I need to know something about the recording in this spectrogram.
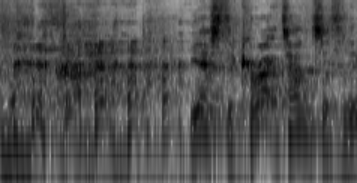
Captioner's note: laughs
